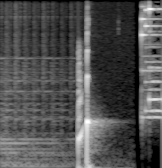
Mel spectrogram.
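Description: Music fading out, then a quick rising cartoon pop sound effect about a second in. Near the end a bright, ringing chime follows, the sound of the animated like-button tap.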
